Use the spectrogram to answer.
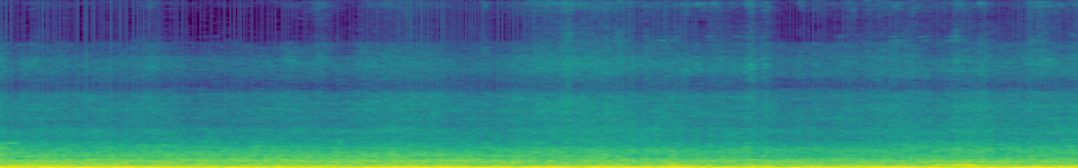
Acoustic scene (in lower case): bus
